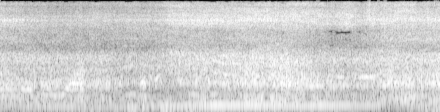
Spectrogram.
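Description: Mahindra Scorpio SUV's engine revving hard as it accelerates into a spin on loose dirt, its note stepping up and holding higher about halfway through.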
